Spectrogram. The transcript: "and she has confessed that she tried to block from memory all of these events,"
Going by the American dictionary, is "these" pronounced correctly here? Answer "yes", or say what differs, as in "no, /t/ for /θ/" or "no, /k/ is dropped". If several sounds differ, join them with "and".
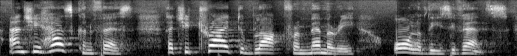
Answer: yes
